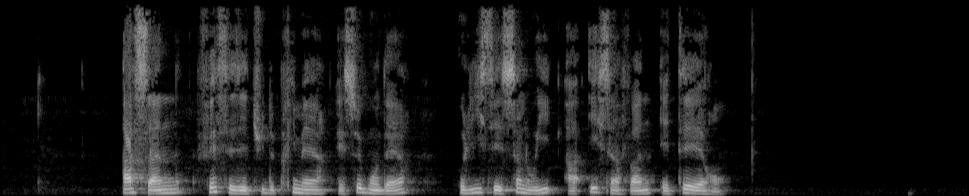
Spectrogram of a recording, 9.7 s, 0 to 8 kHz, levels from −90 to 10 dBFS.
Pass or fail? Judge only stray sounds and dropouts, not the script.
pass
